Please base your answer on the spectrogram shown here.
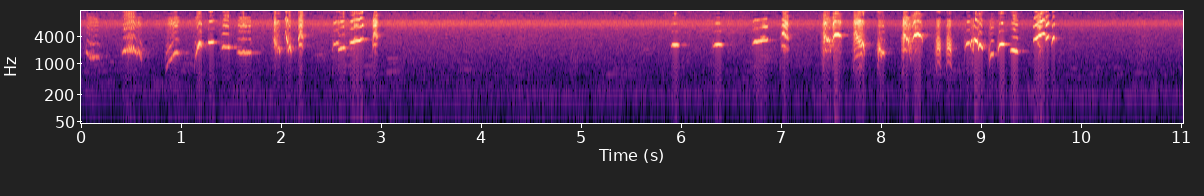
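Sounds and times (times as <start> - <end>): bird singing sharp whistled notes: 0.4 - 3.0, 5.9 - 9.8.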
